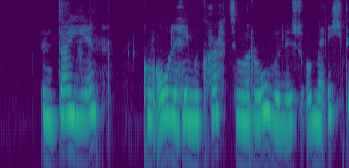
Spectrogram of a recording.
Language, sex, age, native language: Icelandic, female, 18-19, Icelandic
